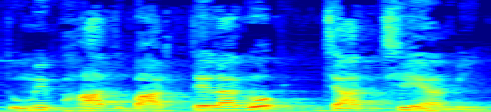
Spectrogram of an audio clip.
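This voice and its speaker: A man playing a mild, placating village husband in a cartoon, gentle and coaxing. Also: medium pitch, expressive, normal speed, lightly acted. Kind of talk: Bengali fairy tale cartoon dubbing. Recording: echoey room, music underneath.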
